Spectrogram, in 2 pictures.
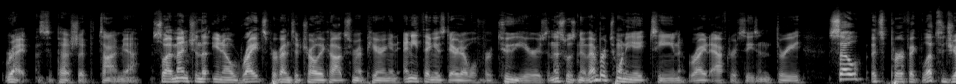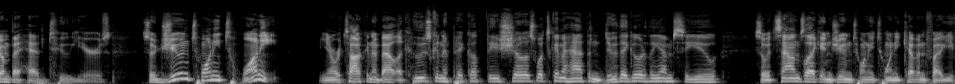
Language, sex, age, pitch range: English, male, 30-49, 95-120 Hz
